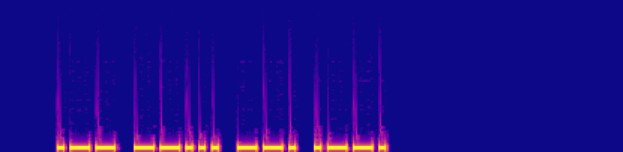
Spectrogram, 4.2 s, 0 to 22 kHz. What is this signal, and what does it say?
Morse code, heard as a keyed tone, about 27 wpm, 700 Hz. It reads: W7GP
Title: USA Call Signs - 4 Characters - Repeated 3x - 28wpm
